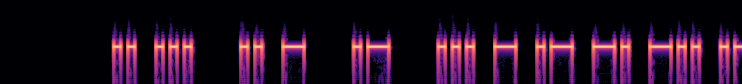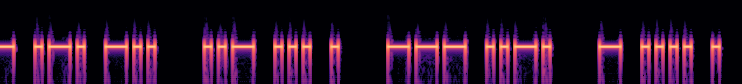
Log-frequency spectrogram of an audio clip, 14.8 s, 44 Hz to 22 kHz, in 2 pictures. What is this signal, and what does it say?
Morse code, heard as a keyed tone, about 17 wpm, 700 Hz. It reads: IS IT A STANDARD USE OF THE
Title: Sentences from Top 1000 Words - Review Part 6 - 17wpm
